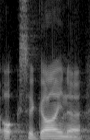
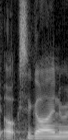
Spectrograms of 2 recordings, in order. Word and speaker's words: Oxygyne: And then in the middle we have this very poorly known genus, pronounced in different ways, but let's call it Oxygyna, of mycoheterotrophs.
